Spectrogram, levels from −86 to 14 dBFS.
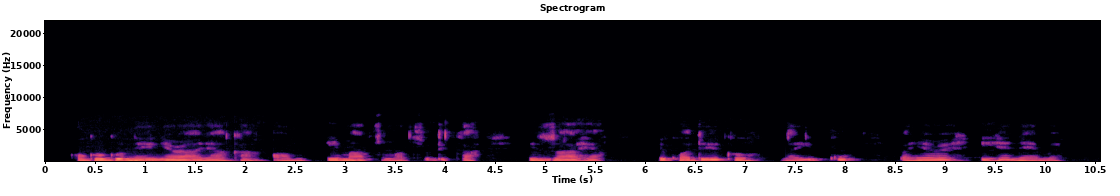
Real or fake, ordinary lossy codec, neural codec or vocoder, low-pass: real; none; none; none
